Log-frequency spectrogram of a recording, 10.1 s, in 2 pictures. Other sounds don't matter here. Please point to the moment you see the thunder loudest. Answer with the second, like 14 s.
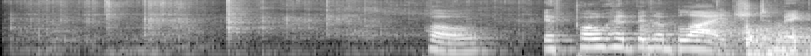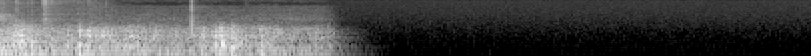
5 s.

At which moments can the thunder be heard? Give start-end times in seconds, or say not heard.
4.0-7.2.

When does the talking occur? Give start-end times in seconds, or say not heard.
2.6-5.0.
